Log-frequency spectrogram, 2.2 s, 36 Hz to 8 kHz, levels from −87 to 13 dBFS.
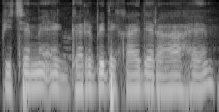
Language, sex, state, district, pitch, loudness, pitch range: Hindi, male, Arunachal Pradesh, Papum Pare, 115 Hz, -18 LUFS, 110-120 Hz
